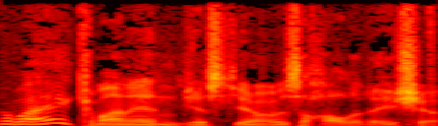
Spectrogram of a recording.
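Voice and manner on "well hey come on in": bright high welcome; cheery invite. Retold or imitated. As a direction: call them in, high and friendly. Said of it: "So I said".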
